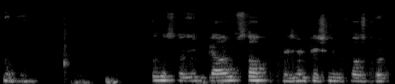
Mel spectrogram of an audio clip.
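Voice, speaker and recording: A man's voice: on the high side, steady tone, normal speed, dark tone. A man with an Indian accent giving instructive feedback as a mentor on a video call. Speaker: internship mentor hosting the meeting. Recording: noisy video-call audio.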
